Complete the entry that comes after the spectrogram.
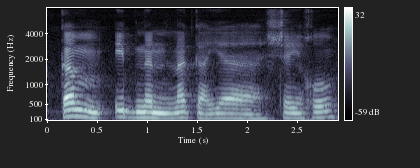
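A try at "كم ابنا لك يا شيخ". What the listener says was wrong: Iya, disambung aja kamibnan gitu.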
